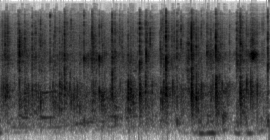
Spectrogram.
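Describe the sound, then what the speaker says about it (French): A church congregation applauds to encourage a speaker, with a patter of many hands clapping under people talking nearby. "On peut l'applaudir pour l'encourager?"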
